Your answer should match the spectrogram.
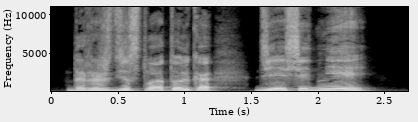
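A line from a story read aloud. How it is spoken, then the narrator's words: Happy boy's voice. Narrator (Russian): радостно сообщил один мальчик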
